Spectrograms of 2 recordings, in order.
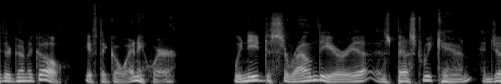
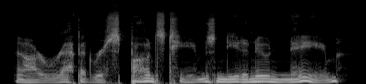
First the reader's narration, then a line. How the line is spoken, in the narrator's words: he grumbled in his mind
